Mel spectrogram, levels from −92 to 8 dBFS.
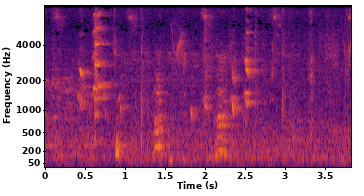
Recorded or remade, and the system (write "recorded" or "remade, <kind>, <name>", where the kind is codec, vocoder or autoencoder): recorded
